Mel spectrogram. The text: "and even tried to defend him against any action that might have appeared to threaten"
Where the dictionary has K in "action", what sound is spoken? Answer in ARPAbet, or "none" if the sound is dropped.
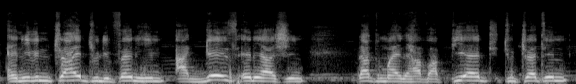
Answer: none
